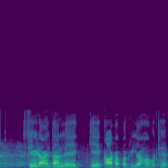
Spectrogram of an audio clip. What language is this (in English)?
Chhattisgarhi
